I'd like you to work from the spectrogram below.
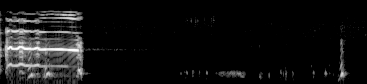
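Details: Rooster on a farm in the early morning gives one loud crow lasting about a second and a half, a strongly harmonic, sustained call that drops slightly at the end. Soft scattered clucks and a brief sharp call follow in a quiet setting.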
